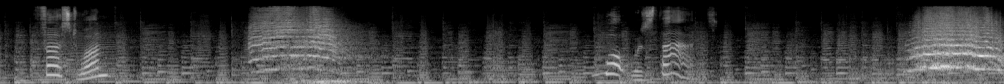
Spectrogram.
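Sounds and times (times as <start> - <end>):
background music: 0.0 - 10.0
animal call sound effect: 2.5 - 3.9.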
